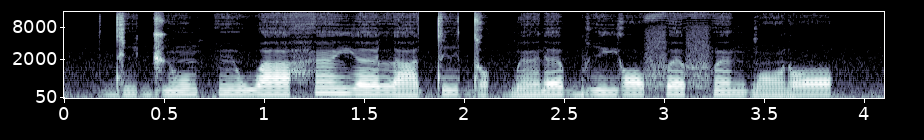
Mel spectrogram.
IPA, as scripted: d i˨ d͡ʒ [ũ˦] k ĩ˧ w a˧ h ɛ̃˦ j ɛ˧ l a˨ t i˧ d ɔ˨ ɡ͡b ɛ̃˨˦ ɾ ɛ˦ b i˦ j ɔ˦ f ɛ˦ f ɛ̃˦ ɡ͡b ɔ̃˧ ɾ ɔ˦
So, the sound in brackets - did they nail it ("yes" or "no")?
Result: no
